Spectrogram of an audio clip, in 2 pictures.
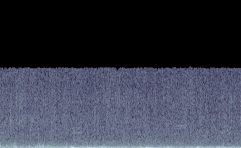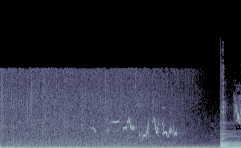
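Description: Steady rain with low rolls of thunder, strongest about one to two and a half seconds in, and a few faint bird chirps near the end. The rain cuts off abruptly just before the end as music starts.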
